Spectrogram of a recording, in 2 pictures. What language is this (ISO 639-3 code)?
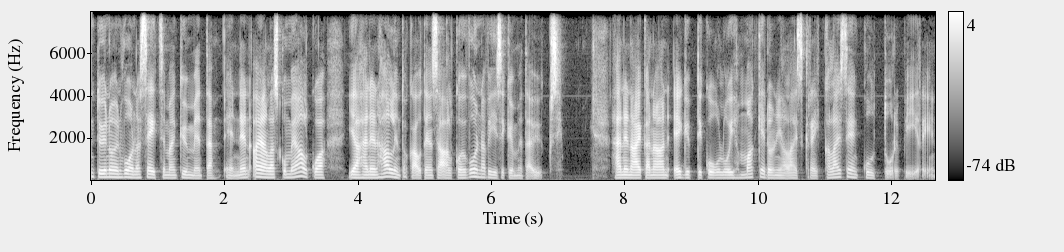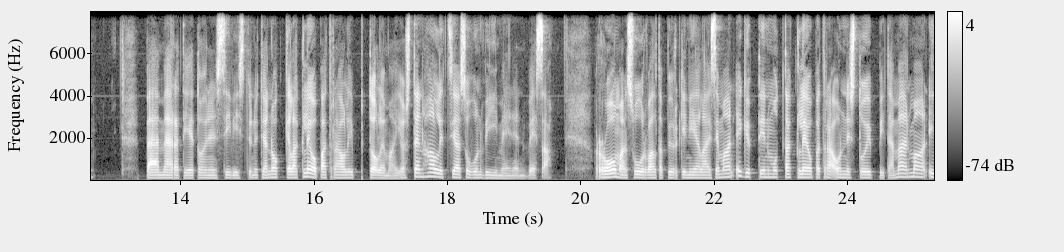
fin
